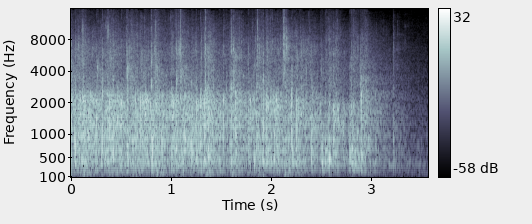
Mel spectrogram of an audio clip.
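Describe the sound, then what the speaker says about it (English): A university lecture audience gives a round of applause, a thick burst of many hands clapping at once that holds for a few seconds before trailing off. "let's give them a round of applause"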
